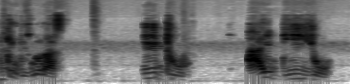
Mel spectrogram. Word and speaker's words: Idu: I-D-U. Idu. It doesn't matter how you pronounce it. Idu or Idu.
